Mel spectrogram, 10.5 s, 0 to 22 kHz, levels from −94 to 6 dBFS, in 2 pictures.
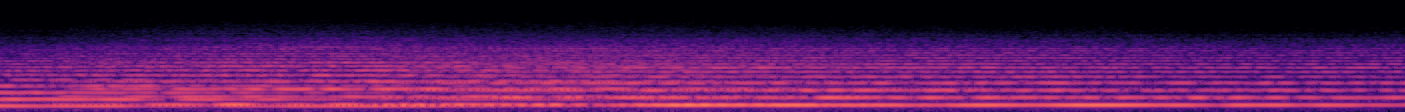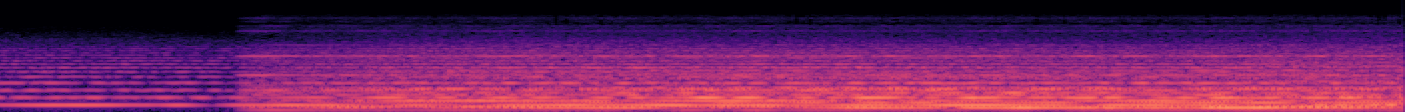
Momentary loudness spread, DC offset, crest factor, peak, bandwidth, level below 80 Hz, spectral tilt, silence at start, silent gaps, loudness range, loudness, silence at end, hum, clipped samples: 12 LU; under 0.1%; 16 dB; -10 dBFS; 8.6 kHz; -56 dBFS; -8 dB/octave; 0 s; none; 9 LU; -26 LUFS; 0 s; none; under 0.1%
